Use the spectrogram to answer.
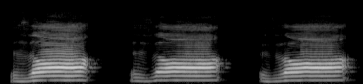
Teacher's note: জিহ্বার আগা, সামনের উপরে দুই দাঁতের আগায় লাগিয়ে মোটা আওয়াজে উচ্চারণ করব।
